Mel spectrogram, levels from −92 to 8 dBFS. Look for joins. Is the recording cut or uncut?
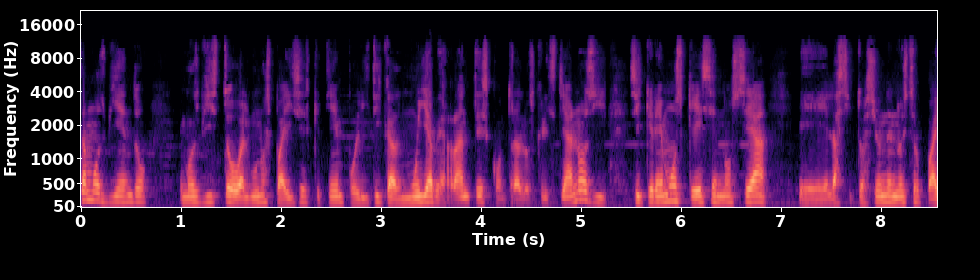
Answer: uncut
